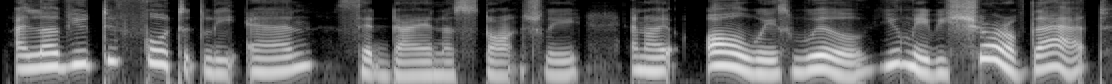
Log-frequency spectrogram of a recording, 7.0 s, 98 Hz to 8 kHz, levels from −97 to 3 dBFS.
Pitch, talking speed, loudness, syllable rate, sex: 210 Hz, 155 wpm, -17 LUFS, 4.1 syllables/s, female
